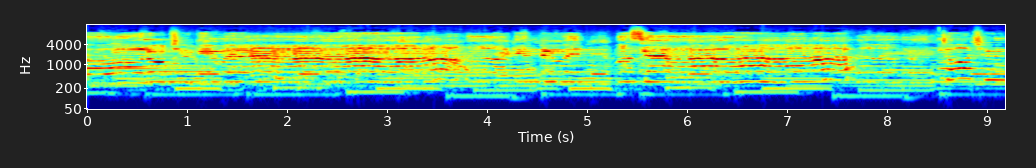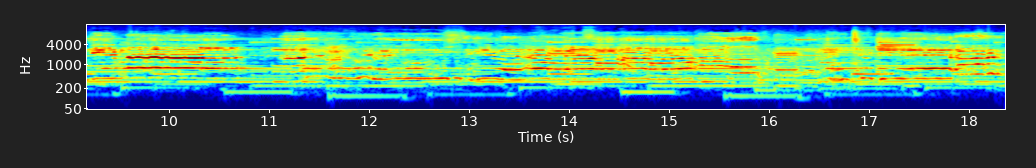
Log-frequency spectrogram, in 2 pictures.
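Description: Live song: a woman singing over electric guitar, with a line of low sustained notes stepping up and down beneath.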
